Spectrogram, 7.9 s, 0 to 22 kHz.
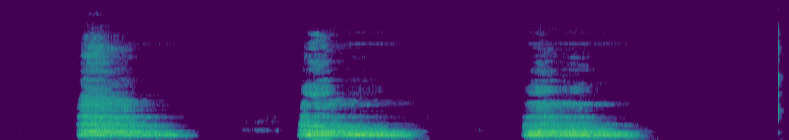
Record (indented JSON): {
  "exhalation_length": "7.9 s",
  "exhalation_amplitude": 9956,
  "exhalation_signal_mean_std_ratio": 0.54,
  "survey_phase": "beta (2021-08-13 to 2022-03-07)",
  "age": "65+",
  "gender": "Male",
  "wearing_mask": "No",
  "symptom_none": true,
  "smoker_status": "Never smoked",
  "respiratory_condition_asthma": false,
  "respiratory_condition_other": false,
  "recruitment_source": "REACT",
  "submission_delay": "2 days",
  "covid_test_result": "Negative",
  "covid_test_method": "RT-qPCR",
  "influenza_a_test_result": "Negative",
  "influenza_b_test_result": "Negative"
}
